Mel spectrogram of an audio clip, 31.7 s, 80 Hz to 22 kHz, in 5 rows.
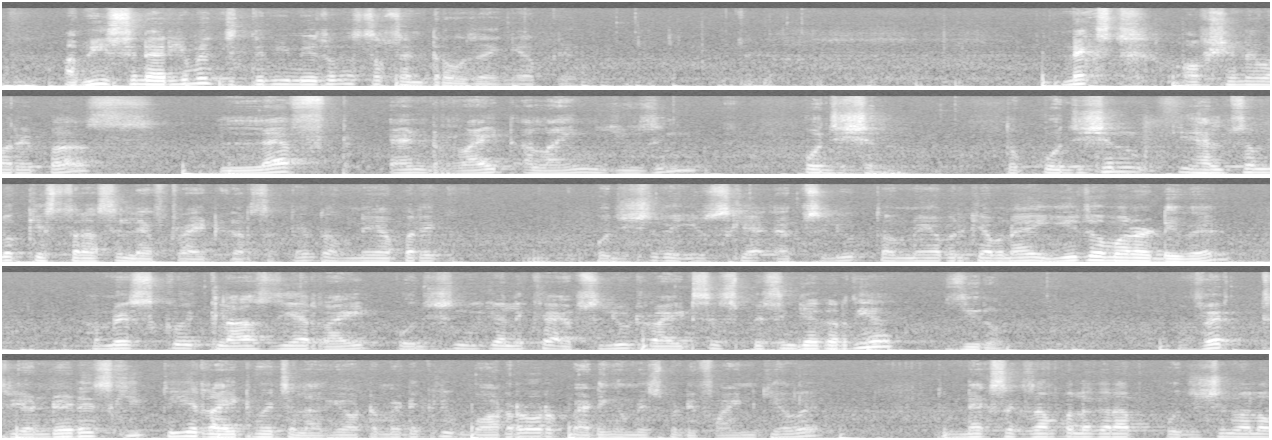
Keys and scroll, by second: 3.4 ctrl+w, 4.7 alt+Tab, 5.8 ctrl+w, 29.3 alt+Tab.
